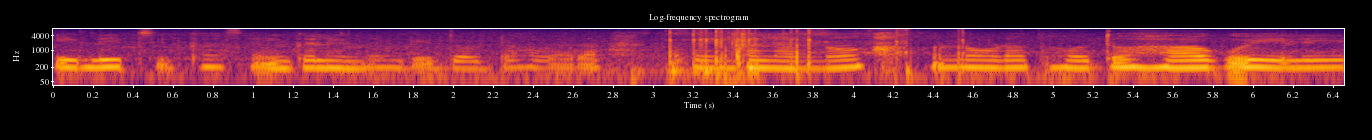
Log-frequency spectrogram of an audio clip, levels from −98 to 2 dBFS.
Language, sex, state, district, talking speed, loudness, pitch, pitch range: Kannada, female, Karnataka, Chamarajanagar, 95 wpm, -22 LUFS, 195 Hz, 190-200 Hz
